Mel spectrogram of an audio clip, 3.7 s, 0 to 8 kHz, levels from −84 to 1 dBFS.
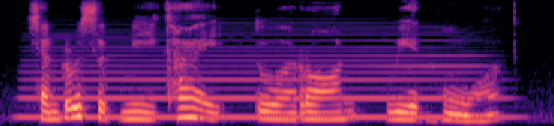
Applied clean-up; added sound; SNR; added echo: none; Wind instrument, woodwind instrument; 11 dB; none.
